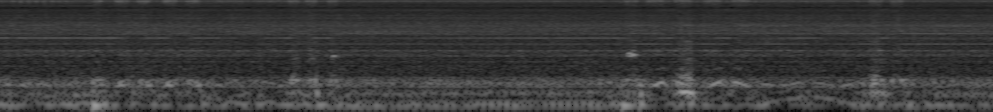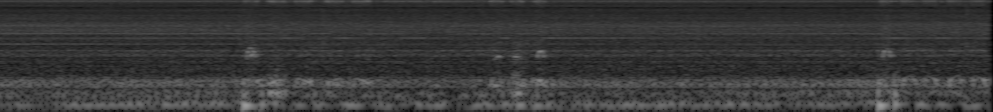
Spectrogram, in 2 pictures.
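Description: A machine clicks and clunks now and then.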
